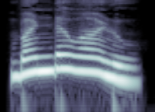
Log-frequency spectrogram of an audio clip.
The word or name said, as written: ಭಿಂಡಿವಾಲ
